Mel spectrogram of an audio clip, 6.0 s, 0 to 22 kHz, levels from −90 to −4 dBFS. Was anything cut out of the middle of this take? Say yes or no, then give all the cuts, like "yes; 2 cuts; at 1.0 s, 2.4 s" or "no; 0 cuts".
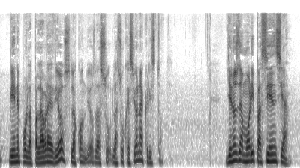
yes; 1 cut; at 1.5 s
